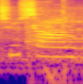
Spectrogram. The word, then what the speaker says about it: Tucson: state name arizona while we're at it so tucson is an interesting pronunciation because it doesn't really make sense we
